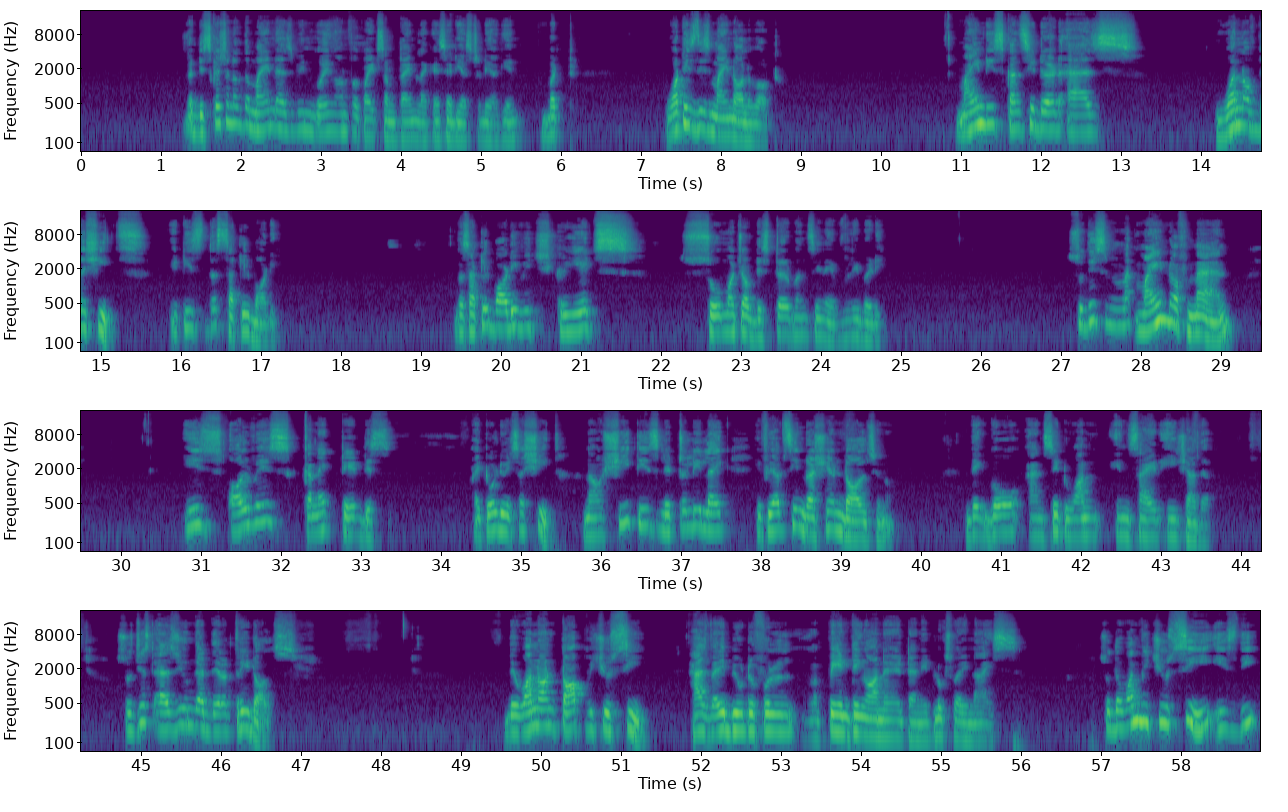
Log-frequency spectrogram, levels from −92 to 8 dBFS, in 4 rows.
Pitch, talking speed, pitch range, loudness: 160 Hz, 120 wpm, 130-180 Hz, -26 LUFS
